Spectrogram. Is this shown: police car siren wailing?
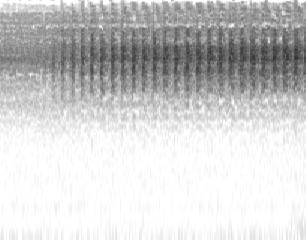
no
